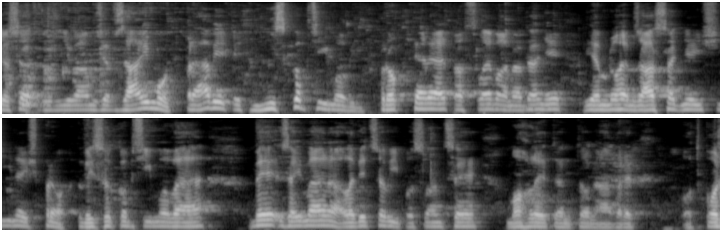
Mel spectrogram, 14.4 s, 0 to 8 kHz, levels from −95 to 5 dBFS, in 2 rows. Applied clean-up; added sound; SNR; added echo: classical method log-MMSE.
